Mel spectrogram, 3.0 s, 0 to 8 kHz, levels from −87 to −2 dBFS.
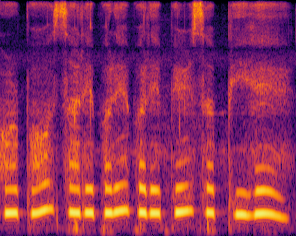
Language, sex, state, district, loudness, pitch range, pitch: Hindi, female, Arunachal Pradesh, Papum Pare, -13 LUFS, 290-310 Hz, 300 Hz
